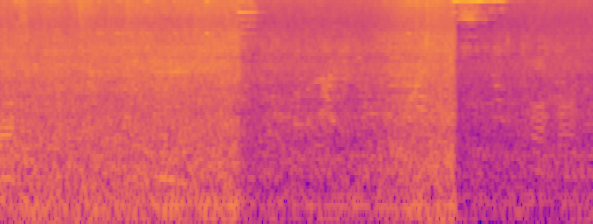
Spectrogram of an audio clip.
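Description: Motor scooter engines idle and rumble nearby.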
